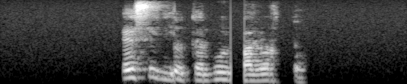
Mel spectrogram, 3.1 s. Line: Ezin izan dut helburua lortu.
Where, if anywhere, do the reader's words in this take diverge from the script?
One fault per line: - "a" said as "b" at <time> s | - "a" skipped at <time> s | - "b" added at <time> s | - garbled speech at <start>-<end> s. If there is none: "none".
- "izan" skipped at 1.3 s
